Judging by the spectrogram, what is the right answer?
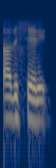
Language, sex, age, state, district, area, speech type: Malayalam, female, 45-60, Kerala, Thiruvananthapuram, urban, conversation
